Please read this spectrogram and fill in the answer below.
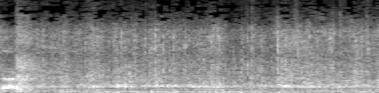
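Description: Two Beyblade Burst tops, Winning Valkyrie and Phoenix, spinning on a steel stadium floor with a steady whirring, scraping sound.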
